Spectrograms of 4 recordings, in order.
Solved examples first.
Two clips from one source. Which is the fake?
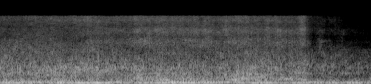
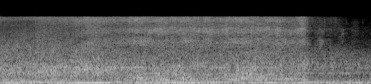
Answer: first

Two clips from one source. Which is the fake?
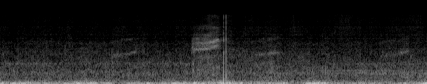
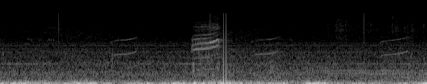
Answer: first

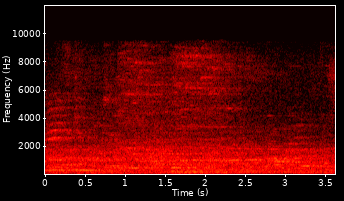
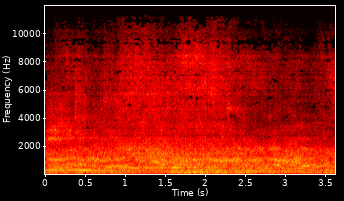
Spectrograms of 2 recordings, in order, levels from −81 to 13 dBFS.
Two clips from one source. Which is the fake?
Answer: second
